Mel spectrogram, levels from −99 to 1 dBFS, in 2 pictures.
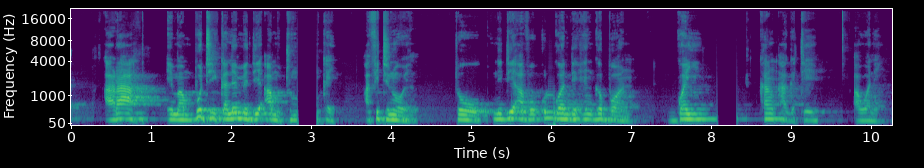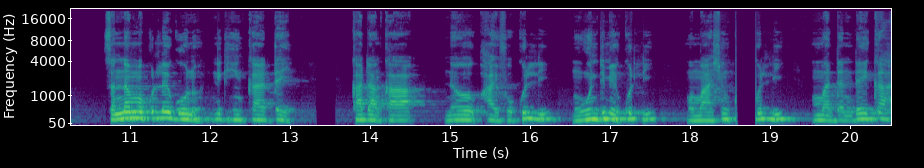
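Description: At 2.83 s, right after "nima di ama tun", a 250 ms gap between chunks cuts the speech to silence with hard edges. On a waveform it shows as a flat line, and on a spectrogram as a blank vertical band. At 5.97 s a burst of packet loss begins. About 57 ms of the last sound is held and faded as a dull smear in the spectrogram, and then roughly 60 ms of speech is skipped. The same 250 ms chunk gap repeats every 5 s, at 8.08 s, at 13.33 s just before "ka dan", and at 18.58 s after "ma machine".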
